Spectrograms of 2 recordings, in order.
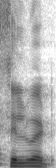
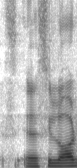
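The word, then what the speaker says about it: silhouette: सिलवेट, सिलॉट भी कह देते हैं कुछ लोग, सिलवेट भी कहते हैं कुछ।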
